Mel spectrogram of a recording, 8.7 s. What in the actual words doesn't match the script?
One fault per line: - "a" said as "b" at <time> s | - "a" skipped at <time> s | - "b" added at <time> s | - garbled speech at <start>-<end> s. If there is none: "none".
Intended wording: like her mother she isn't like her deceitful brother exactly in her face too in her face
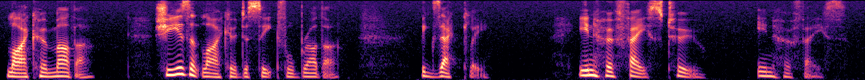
none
